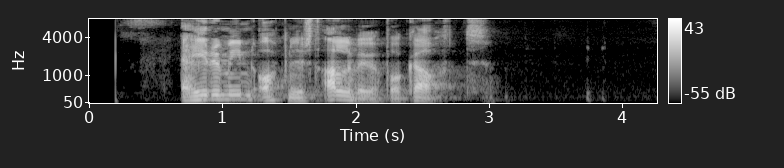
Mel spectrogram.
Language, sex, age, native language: Icelandic, male, 20-29, Icelandic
